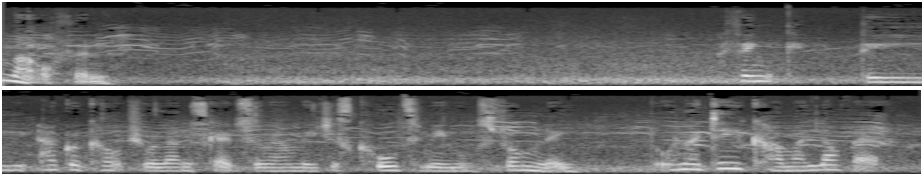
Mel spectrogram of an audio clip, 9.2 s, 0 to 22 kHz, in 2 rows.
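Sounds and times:
speech: 0.0s - 0.8s, 3.7s - 9.1s
surf at seaside dunes: 0.0s - 9.1s
wind at seaside dunes: 0.0s - 9.1s.

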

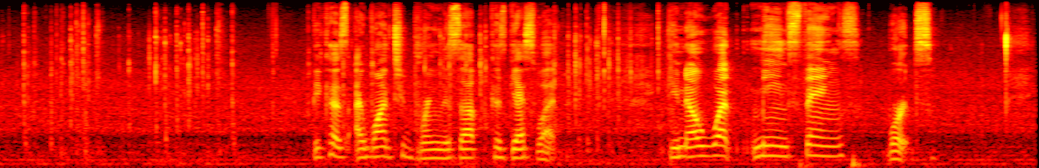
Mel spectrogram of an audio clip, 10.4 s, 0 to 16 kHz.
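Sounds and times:
light typing on a computer keyboard: 0.2s - 2.5s, 3.1s - 6.8s
speech: 3.2s - 5.8s, 6.7s - 9.5s.

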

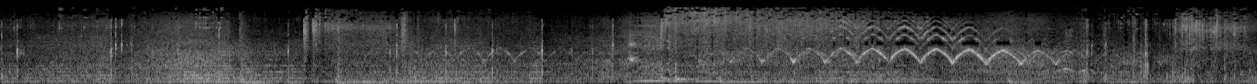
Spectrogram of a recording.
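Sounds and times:
road noise: 0.0s - 12.5s
police siren wailing in rising and falling sweeps: 3.7s - 11.5s.

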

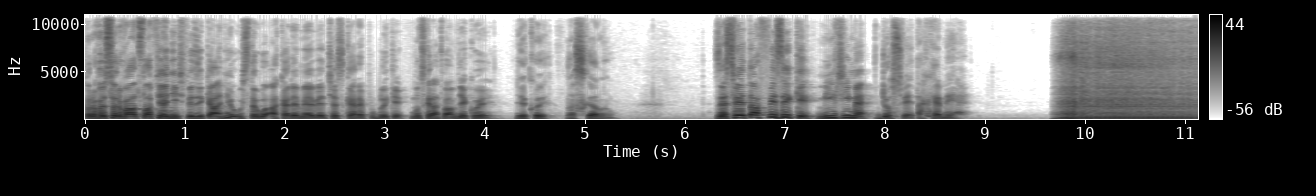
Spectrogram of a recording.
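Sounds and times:
speech: 0.0s - 5.4s, 6.3s - 8.9s
car engine revving: 9.7s - 11.1s.

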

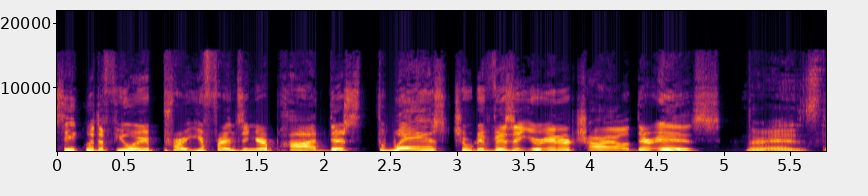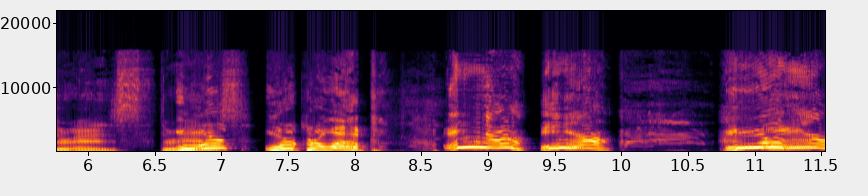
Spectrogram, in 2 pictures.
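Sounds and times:
speech: 0.0s - 10.1s, 10.8s - 11.5s
person screaming loudly in wavering bursts: 6.6s - 7.2s, 8.6s - 11.5s
thin quiet cry: 6.6s - 7.2s, 8.6s - 11.5s.

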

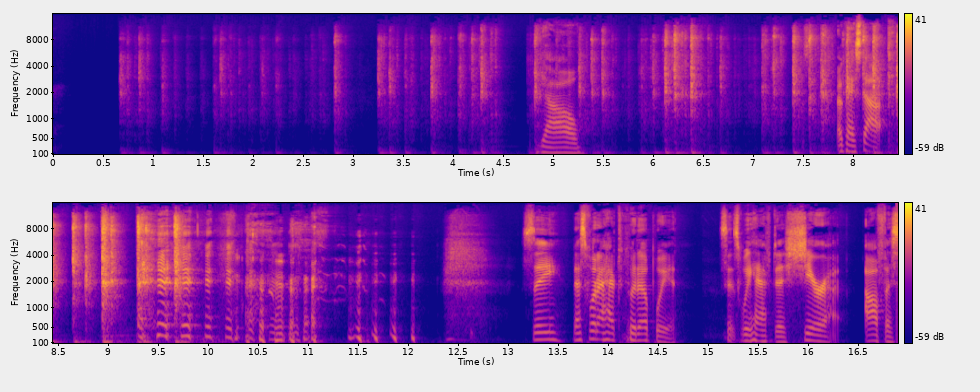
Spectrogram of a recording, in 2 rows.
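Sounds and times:
typing on a computer keyboard: 0.7s - 10.1s
speech: 4.9s - 5.4s, 7.9s - 8.5s, 9.3s - 11.9s, 13.2s - 16.8s
laughter: 9.3s - 12.1s.

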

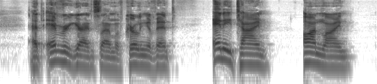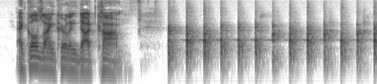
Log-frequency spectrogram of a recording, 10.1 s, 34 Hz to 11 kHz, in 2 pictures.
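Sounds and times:
speech: 0.4s - 7.4s
loud knocks on a door: 7.2s - 10.0s.

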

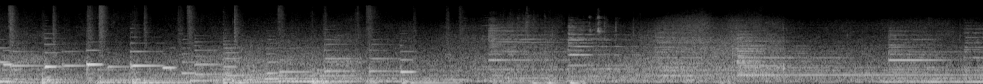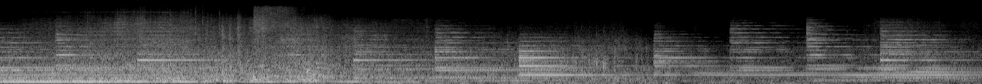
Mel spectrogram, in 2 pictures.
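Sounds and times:
church bells ringing: 0.0s - 19.6s.

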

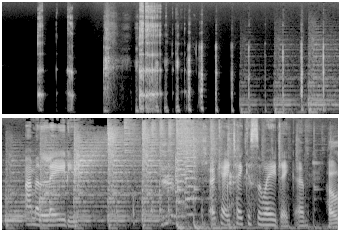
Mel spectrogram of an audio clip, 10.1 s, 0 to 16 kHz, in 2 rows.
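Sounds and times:
long loud guttural burp: 0.6s - 1.2s, 2.0s - 2.6s
laughter: 1.6s - 5.1s, 7.4s - 8.8s
speech: 5.6s - 6.4s, 8.2s - 10.0s.

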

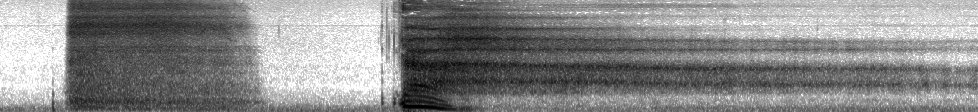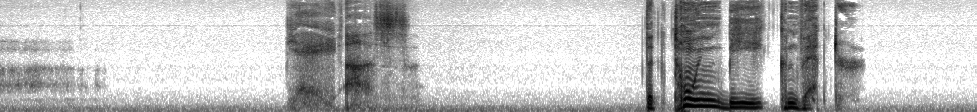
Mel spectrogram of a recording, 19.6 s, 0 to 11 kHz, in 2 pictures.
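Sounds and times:
deep breath: 0.6s - 2.7s, 3.9s - 10.9s
speech: 16.2s - 18.3s.

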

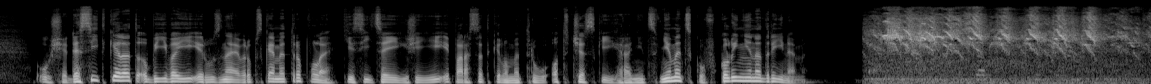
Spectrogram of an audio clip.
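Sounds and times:
speech: 0.4s - 9.0s
Alexandrine parakeets squawking in city trees: 8.6s - 11.4s.

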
